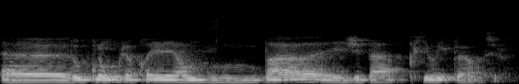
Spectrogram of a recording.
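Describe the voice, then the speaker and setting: Against audible room echo, a man talks with a fairly low pitch in a monotone, flat way. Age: 40s. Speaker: interviewee sharing views on death. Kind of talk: interview testimony. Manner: hesitant, many fillers.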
